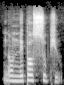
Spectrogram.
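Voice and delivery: weary, drawn-out complaint; exhausted despair. Acted. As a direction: sigh it out slowly, worn down. Despairing boy, first take.

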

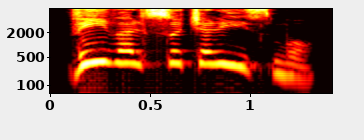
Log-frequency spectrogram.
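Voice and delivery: high, ringing shout of joy. A narrator's reading. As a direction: cry it out as you burst into the room. (grido acuto ed esultante)

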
